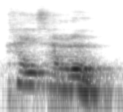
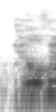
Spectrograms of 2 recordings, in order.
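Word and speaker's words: Caesar: 지금 우리말로 되어 있는데 카이사르를 카이사르라는 표현을 우리말 발음대로 그냥 가이사 이렇게 팩트로스를 베드로 이렇게 하는 것처럼 가이사 이렇게 불러 놓은 거예요 이게 카이사르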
